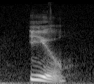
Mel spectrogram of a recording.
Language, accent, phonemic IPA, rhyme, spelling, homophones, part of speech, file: English, US, /iːl/, -iːl, eel, 'e'll, noun / verb, En-us-eel.ogg
- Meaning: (noun) 1. Any freshwater fish of the order Anguilliformes, which are elongated and resemble snakes 2. A European eel (Anguilla anguilla)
